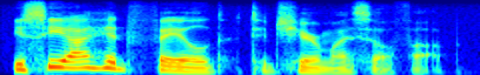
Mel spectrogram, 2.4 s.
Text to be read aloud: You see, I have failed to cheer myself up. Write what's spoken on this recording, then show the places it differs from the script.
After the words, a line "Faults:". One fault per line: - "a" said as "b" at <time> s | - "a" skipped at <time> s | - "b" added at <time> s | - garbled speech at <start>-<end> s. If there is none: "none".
You see, I had failed to cheer myself up.
Faults:
- "have" said as "had" at 0.5 s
